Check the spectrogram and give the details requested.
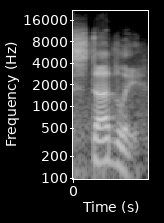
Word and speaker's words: Studley: thing to show John Stidley's attempt at a perfect Pac-Man. Actually, no. See, this is the funny thing. I was the only one who actually say his name right. His name is Studley.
